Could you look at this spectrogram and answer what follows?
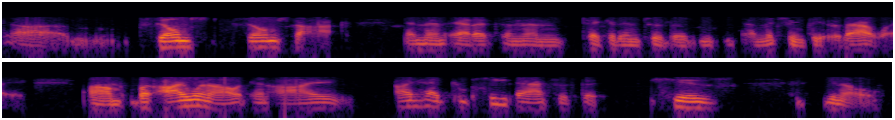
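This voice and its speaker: A man reminiscing in an interview, telling his stories in an emphatic, animated way. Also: low voice, slightly rough, no echo. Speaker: interviewee, radio drama post-production supervisor. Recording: muffled phone line, dry.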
